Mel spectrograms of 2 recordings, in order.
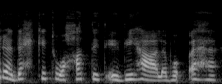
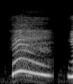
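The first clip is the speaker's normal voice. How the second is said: sharp, high-pitched gasp of alarm; startled gasp; 14 semitones higher, 4 dB louder than usual. A narrator's reading. Mother jumps up realising time ran out, startled gasp. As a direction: gasp as if suddenly jolted up. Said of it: "هدى قامت منطورة".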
